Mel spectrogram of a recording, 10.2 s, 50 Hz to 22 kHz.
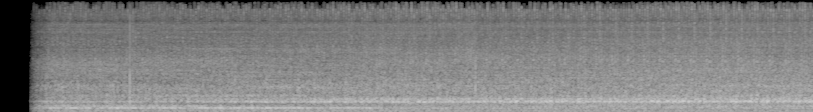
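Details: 2007 Maxima at idle: a light, fairly quick clicking of roughly two or three ticks a second rides over the engine. The source of the ticking is undetermined.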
